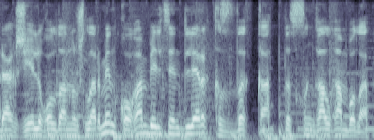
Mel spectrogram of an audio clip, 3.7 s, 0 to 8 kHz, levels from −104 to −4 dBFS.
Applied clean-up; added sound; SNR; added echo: none; none; none; none.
